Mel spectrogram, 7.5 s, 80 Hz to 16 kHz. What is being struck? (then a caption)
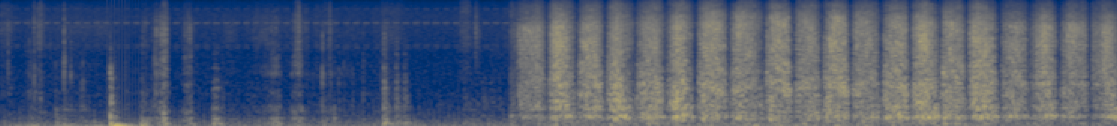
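Plastic cutting board. Fingernails rub and scratch rapidly across the surface of a large, scratched, flat and solid black plastic cutting board. Quiet, scattered taps and light scrapes give way, a little over halfway through, to a fast, steady run of bright, hissing scratch strokes with a low rasping body around 360 Hz.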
